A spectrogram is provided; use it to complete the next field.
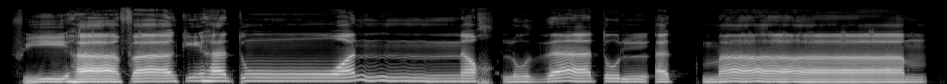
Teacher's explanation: نون تنوین کا ادغام مع الغنہ، نون مشدد پہ غنہ، خا کو موٹا ادا کریں گے، الف مدہ ہے، ما الف مدہ ہے۔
